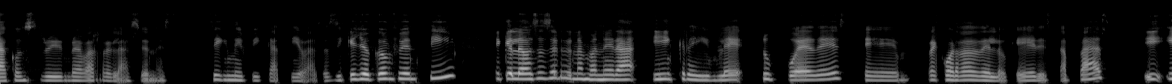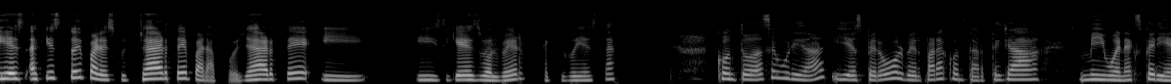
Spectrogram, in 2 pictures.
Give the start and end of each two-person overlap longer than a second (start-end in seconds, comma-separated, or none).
none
